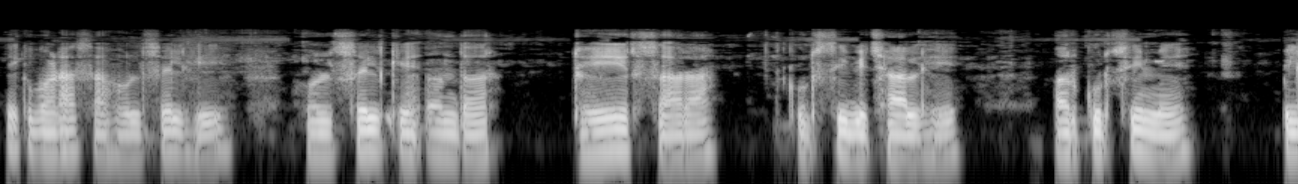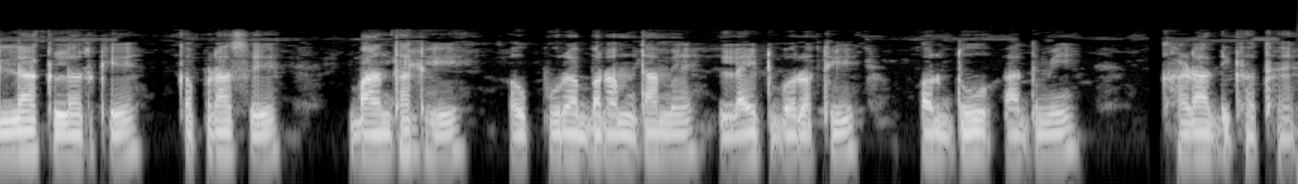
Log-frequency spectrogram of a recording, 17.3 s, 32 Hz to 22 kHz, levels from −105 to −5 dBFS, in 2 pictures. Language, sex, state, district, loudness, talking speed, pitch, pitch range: Awadhi, male, Chhattisgarh, Balrampur, -23 LUFS, 130 wpm, 100 Hz, 95-105 Hz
